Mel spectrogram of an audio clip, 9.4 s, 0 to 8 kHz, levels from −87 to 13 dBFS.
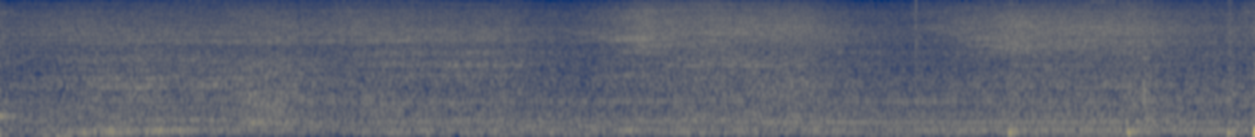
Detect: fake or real real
